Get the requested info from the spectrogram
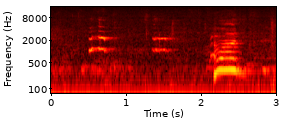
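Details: Shih Tzu puppies, five and six and a half weeks old, giving short high whiny yelps, two brief tonal cries then a longer rising-falling squeal near the end, over faint background noise.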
